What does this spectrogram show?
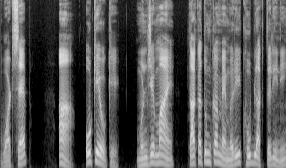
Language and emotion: Goan Konkani, neutral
